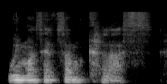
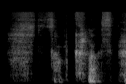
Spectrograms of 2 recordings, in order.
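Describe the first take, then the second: First: Said in the usual way. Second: Hushed, voiceless whisper; whispered repeat. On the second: Real, not acted. Teacher repeats the standard for the students, whispered. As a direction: whisper it as an emphatic echo.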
